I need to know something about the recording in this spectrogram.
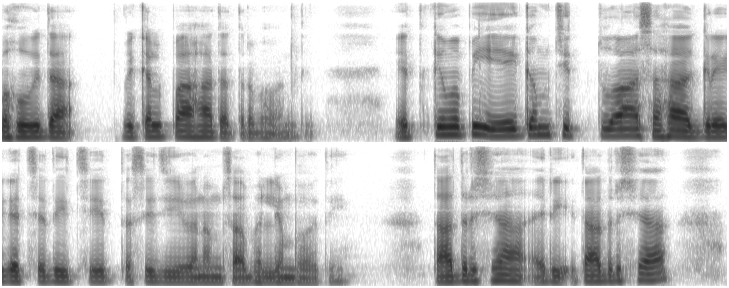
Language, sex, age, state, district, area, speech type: Sanskrit, male, 18-30, Kerala, Idukki, urban, spontaneous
